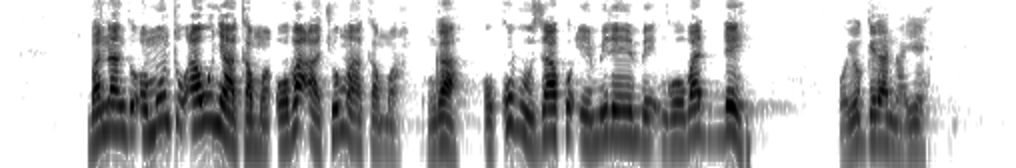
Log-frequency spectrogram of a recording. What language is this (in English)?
Ganda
